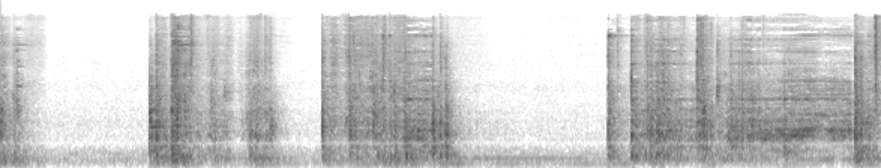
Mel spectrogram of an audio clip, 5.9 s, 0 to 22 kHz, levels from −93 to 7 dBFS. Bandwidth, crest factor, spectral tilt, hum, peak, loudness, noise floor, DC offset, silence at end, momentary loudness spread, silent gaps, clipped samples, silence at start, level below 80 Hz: 16.5 kHz; 28 dB; -2 dB/octave; none; -6 dBFS; -32 LUFS; -65 dBFS; under 0.1%; 0 s; 12 LU; none; under 0.1%; 0 s; -68 dBFS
